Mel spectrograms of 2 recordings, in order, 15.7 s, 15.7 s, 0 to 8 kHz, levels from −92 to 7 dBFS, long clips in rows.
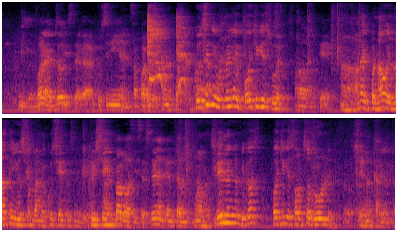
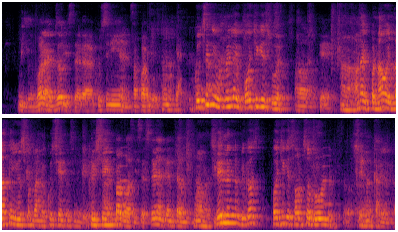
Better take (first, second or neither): first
